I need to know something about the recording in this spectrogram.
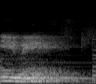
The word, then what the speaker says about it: aimer: This together become A may, and when you speak together A may, the sound will come as A may of this verb. So R is silent, you don't have to worry about it, just remember A may.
